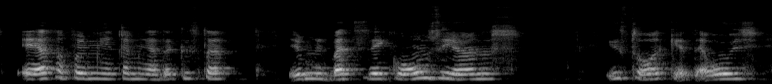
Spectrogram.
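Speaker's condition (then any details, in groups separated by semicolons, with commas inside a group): Spastic diplegic cerebral palsy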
